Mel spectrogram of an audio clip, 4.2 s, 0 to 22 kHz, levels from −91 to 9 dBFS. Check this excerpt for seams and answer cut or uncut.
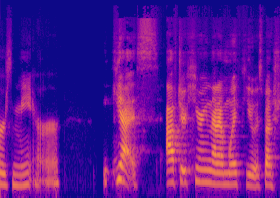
uncut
